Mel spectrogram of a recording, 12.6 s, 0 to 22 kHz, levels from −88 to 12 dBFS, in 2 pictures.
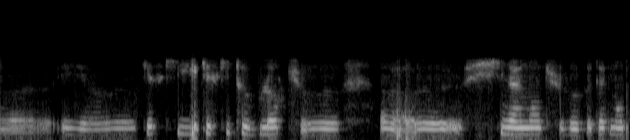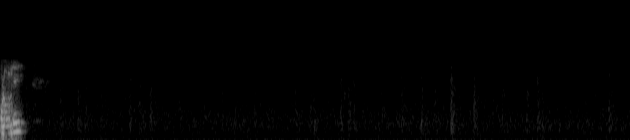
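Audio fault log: Throughout: GSM full-rate codec. The speech is squeezed through a 13 kbps vocal-tract model driven by sparse, regularly spaced pulses, and the line passes only about 300 Hz to 3.5 kHz, so it sounds muffled and buzzy with a gravelly roughness that is plainly audible.
1.90–2.02 s, 3.97–4.18 s (just before "finalement tu veux"), 6.22–6.44 s: GSM bit errors. Corrupted bits reach the decoder, warping the filter, pitch and gain values for short stretches, so each burst breaks into squawks, pops and gargling. The damage fits a bit error rate around 2.5 percent.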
